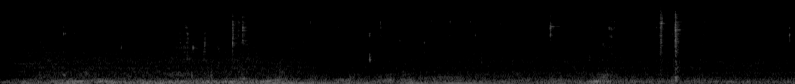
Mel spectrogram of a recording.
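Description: Close-up chewing and mouth sounds of someone eating spicy chicken noodles in broth from a spoon, with scattered sharp clicks; the loudest pair of clicks comes about six and a half seconds in. A low steady hum runs underneath.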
